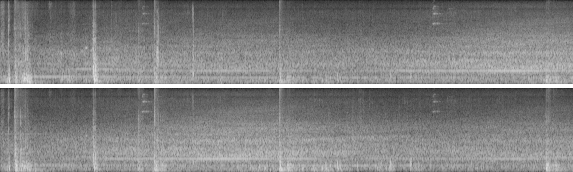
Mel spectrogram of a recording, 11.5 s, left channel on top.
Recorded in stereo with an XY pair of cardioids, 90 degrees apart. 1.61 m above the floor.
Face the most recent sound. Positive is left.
turn(degrees=-40)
